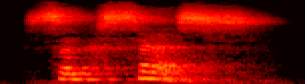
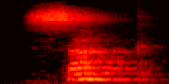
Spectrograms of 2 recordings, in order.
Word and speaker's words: success: Here's another example. Success. Suck-cess. So the first C makes a k, the second C makes a s. Success.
